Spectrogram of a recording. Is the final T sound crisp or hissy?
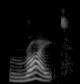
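crisp. The final T is a crisp stop. "So if I said right"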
